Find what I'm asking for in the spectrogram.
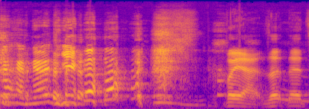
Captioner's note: laughter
